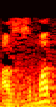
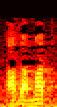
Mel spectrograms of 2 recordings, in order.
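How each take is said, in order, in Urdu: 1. z اور m کی آوازیں بغیر کسی مصوتے کے ملتی ہیں۔ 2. z اور m کی آوازوں کے درمیان ایک 'a' مصوتہ آتا ہے۔ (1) "یہ لفظ عظمت نہیں ہے" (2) "صحیح لفظ جو ہے وہ عظمت ہے، یہ را جو ہے مفتو ہے یعنی زبر کے ساتھ"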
